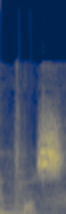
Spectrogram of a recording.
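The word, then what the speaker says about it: ます: adalah bentuk emas tulisannya bentuk masjid tapi kita bacanya emas ya ini berfungsi untuk menyatakan kesopanan Halo Mas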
